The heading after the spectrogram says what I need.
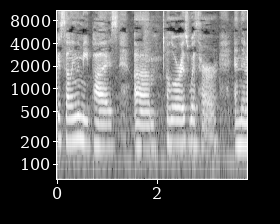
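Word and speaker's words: Elora: And Allura, that's how you say it, Allura.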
